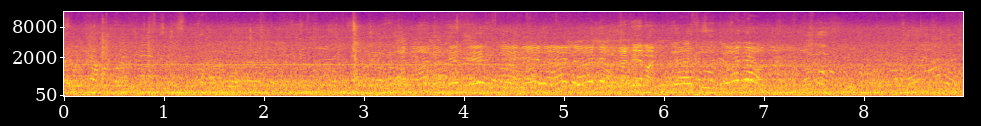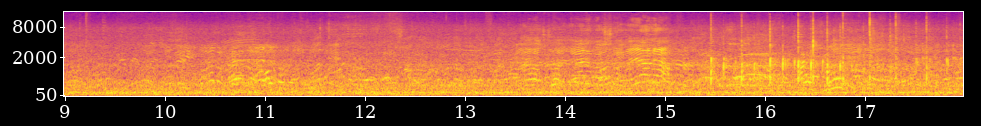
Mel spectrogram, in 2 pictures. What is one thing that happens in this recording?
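A stadium crowd murmurs and calls out in the distance, outdoors.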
